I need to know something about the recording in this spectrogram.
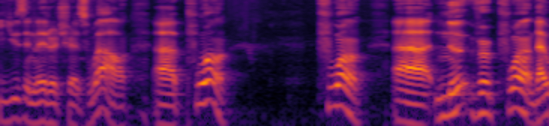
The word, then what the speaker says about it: point: Je ne connais point cet homme. So even though the spelling is different, really the pronunciation is the same as the word fist.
